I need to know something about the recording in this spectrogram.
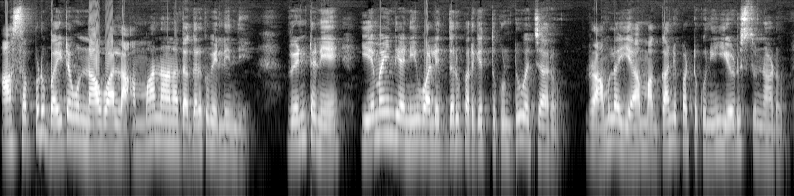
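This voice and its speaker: A woman narrating a village story in a steady, plain way, with a Telangana Telugu accent. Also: on the low side, fairly quick, muffled recording.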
